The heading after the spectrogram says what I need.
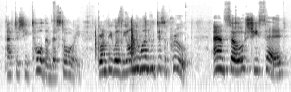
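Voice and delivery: ordinary delivery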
